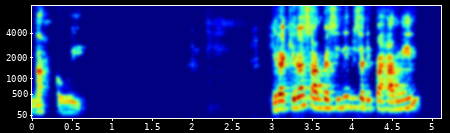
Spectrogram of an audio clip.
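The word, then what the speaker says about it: نحو: Sering banyak orang bilang sebutnya ilmu nahu gitu ya. Tapi kita bacanya ilmu nahwi.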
